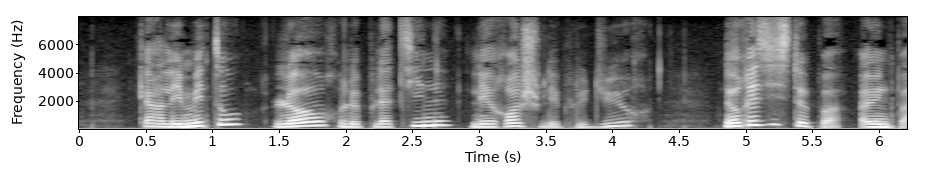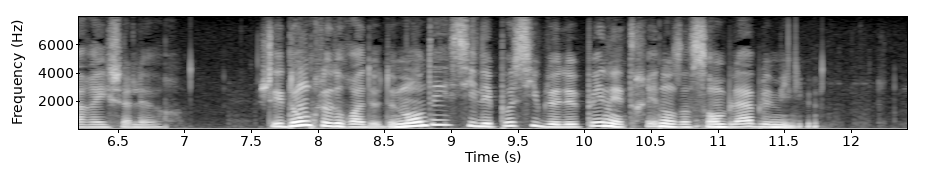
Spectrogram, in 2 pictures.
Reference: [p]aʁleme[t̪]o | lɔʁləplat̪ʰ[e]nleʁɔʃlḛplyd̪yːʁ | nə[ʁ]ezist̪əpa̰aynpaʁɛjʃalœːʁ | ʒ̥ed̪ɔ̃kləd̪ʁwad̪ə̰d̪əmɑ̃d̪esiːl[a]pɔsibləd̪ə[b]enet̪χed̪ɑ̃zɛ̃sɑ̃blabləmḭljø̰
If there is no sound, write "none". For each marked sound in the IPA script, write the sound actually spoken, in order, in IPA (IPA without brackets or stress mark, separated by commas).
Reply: k, t̪, i, ʁ, ɛ, p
